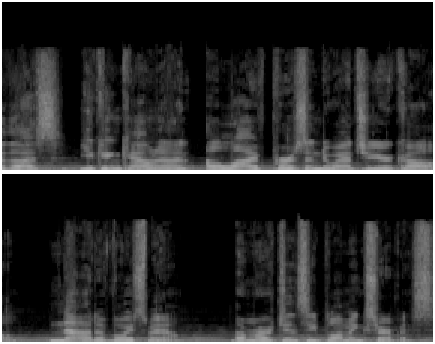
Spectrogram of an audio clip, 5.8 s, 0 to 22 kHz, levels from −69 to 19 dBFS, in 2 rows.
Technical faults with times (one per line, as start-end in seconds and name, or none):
none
